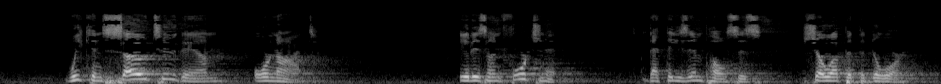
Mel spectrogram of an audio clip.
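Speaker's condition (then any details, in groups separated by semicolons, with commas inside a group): No condition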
